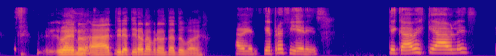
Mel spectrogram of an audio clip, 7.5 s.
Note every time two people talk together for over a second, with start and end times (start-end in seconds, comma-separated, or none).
0.9-2.2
